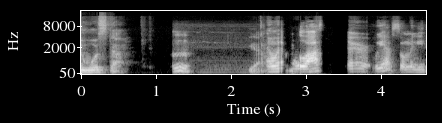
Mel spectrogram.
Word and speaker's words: Worcester: would probably read that is it Worcester yeah yeah it's actually Worcester um we have so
